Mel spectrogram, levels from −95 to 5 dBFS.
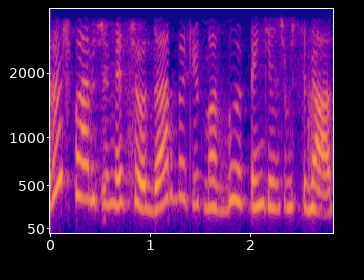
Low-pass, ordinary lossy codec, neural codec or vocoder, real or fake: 3.6 kHz; AAC, 24 kbps; codec, 16 kHz, 4 kbps, FunCodec, trained on Chinese and English, 50 frames a second; fake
